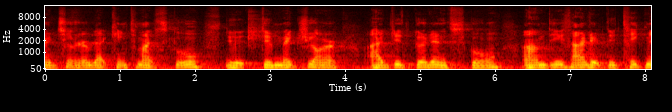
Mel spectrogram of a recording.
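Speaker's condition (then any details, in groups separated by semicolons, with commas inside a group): Cerebral palsy; affects speech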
